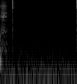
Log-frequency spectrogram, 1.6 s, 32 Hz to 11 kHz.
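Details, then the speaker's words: Gallagher B80/B180/B280 fence charger after repair of no pulse, no output, likely lightning damage: sharp dry ticks about 1.3 seconds apart in a quiet room, putting out 10,000 volts; pulsing normally. "So now we're working like a dream. So probably lightning is probably what got this one. So this one's working fine."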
